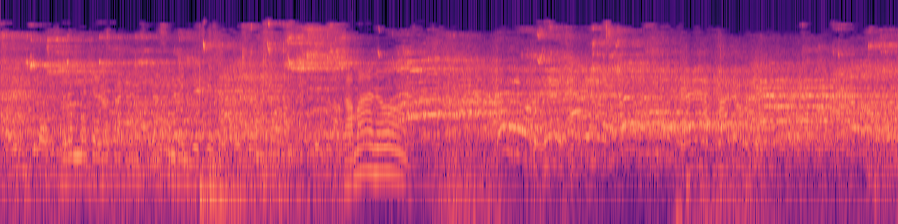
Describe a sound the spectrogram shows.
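Players shout and call out in a large echoing hall.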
